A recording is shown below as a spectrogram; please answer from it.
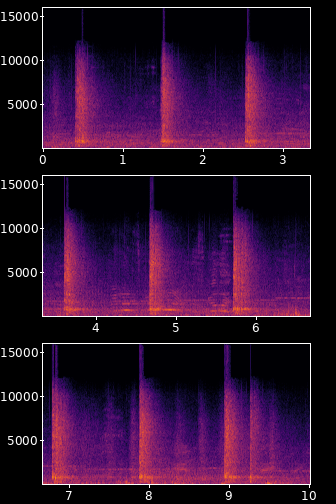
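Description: Marching band drums beating time with a single sharp stroke about once a second, with no flutes playing. Crowd chatter runs underneath.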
